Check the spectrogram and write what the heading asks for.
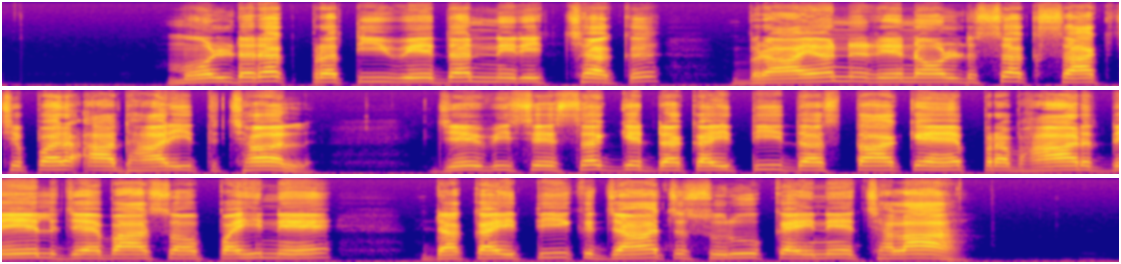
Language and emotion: Maithili, neutral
